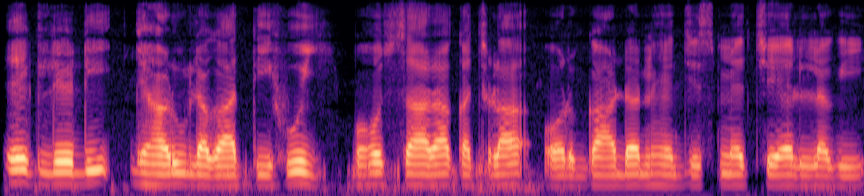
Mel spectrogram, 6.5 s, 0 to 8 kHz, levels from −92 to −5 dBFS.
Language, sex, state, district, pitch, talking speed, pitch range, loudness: Hindi, male, Chhattisgarh, Rajnandgaon, 120 Hz, 130 wpm, 115-130 Hz, -22 LUFS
